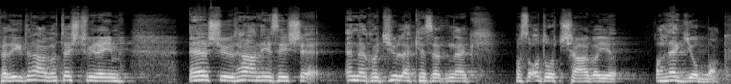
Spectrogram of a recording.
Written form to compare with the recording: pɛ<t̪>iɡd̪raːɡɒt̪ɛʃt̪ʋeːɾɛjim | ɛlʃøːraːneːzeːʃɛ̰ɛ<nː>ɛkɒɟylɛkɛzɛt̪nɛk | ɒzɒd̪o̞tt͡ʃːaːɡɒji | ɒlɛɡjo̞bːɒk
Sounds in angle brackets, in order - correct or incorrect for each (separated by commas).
incorrect, correct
